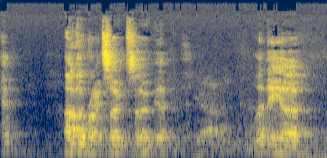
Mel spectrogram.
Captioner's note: audience laughs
